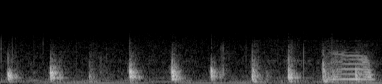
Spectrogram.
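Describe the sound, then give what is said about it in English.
About eight steady, evenly spaced knocks on a door, roughly two per second, dull and solid, with a brief voice starting up right at the end. “Now answer the door”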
